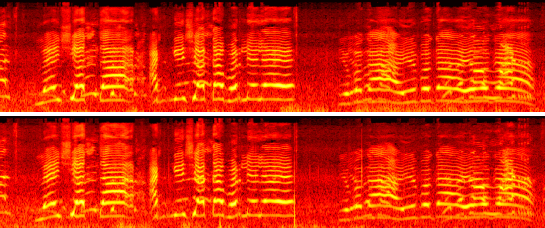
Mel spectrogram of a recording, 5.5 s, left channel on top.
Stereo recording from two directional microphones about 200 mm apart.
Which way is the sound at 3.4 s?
40° left (ahead or behind).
